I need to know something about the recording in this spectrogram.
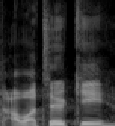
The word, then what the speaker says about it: Ahwatukee: But yes, the Ahwatukee Golf Course is an actual reporting point, and yes, it is pronounced Ahwatukee.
